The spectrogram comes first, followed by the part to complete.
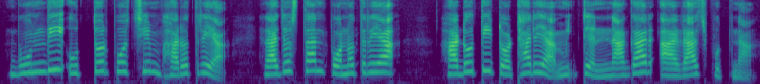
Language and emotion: Santali, neutral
